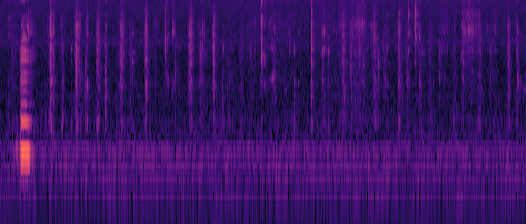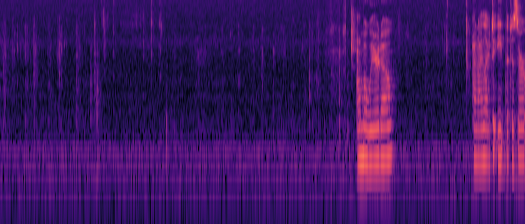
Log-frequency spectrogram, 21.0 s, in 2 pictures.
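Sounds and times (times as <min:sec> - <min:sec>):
person chewing food: 0:00.1 - 0:17.6, 0:18.5 - 0:20.0.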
